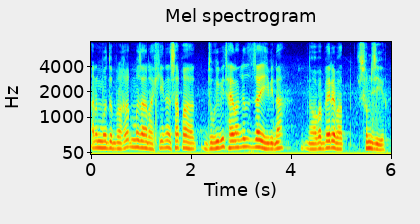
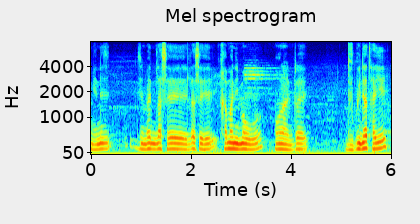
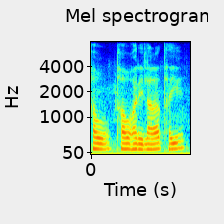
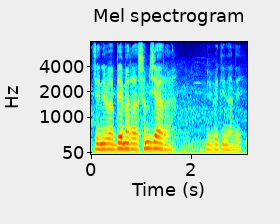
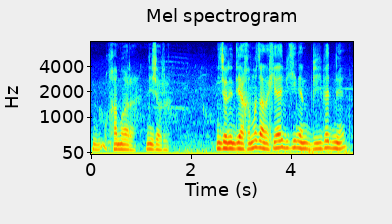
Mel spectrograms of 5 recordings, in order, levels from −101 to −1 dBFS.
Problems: constant background noise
